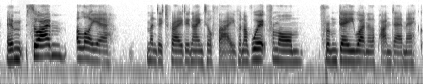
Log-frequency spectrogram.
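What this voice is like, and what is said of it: South Welsh accent. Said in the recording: “I'm originally from South Wales... I can't quite shake my accent off, although when I go home, they tell me I'm Northern.”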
